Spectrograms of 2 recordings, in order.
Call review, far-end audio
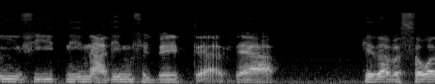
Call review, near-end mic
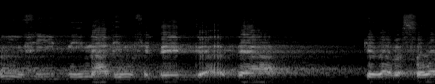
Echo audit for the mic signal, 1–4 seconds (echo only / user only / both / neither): echo only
